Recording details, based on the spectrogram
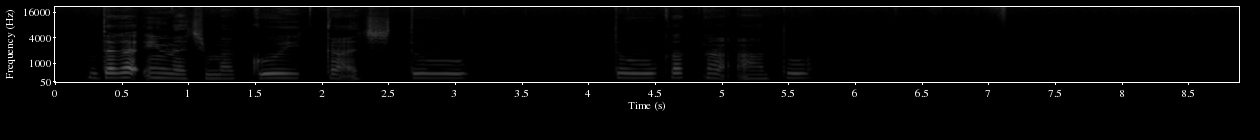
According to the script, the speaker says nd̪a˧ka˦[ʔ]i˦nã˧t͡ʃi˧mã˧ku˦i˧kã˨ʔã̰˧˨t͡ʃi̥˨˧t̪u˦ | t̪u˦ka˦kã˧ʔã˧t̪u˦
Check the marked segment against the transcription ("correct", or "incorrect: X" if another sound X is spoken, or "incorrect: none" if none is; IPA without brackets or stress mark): correct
